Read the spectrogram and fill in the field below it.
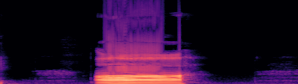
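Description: A young man groans loudly in a drawn-out, wavering voice.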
